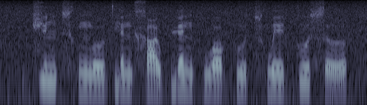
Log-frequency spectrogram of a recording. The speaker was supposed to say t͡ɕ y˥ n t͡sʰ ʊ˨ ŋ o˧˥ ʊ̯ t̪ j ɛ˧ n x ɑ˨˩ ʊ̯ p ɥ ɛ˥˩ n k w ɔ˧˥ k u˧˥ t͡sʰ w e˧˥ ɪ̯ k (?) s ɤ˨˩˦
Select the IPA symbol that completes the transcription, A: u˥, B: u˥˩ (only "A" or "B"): A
